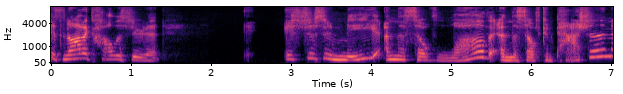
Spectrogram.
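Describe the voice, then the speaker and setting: A woman's somewhat breathy, fairly high voice in a Southern US accent, very slow with long, frequent pauses and very wide pitch swings. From US South, South Carolina. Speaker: blind motivational speaker. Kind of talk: interview.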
